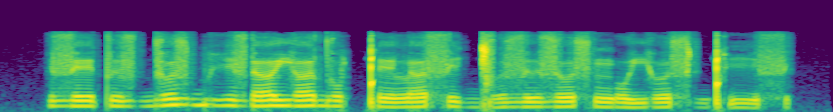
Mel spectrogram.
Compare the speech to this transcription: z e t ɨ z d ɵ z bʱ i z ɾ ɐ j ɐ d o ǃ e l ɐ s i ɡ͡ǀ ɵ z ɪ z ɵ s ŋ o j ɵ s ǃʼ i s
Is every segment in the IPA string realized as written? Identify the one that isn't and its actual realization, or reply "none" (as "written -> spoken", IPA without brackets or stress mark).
ɪ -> ɨ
